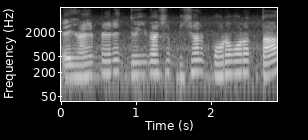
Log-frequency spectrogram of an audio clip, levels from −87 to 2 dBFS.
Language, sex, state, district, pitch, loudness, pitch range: Bengali, male, West Bengal, North 24 Parganas, 175 Hz, -19 LUFS, 165-190 Hz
